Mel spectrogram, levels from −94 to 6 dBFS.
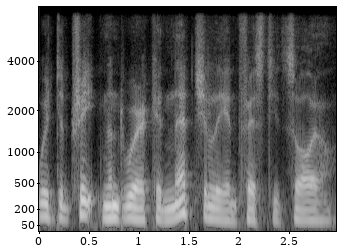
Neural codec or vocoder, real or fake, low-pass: codec, 16 kHz in and 24 kHz out, 0.6 kbps, FocalCodec, streaming, 4096 codes; fake; 7.2 kHz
